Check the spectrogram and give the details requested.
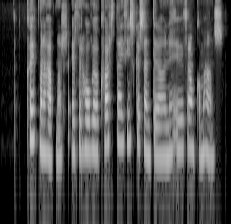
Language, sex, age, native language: Icelandic, female, 20-29, Icelandic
